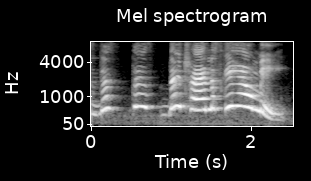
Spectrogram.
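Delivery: high-pitched mock alarm; suspicious thought. Host acting out trust issues, high suspicious squeak. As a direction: voice a distrustful inner protest. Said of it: "your first thought is".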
